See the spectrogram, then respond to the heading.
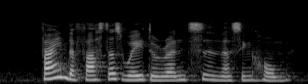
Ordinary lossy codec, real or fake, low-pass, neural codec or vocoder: none; fake; 7.2 kHz; codec, 16 kHz, 8 kbps, FreqCodec, larger model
